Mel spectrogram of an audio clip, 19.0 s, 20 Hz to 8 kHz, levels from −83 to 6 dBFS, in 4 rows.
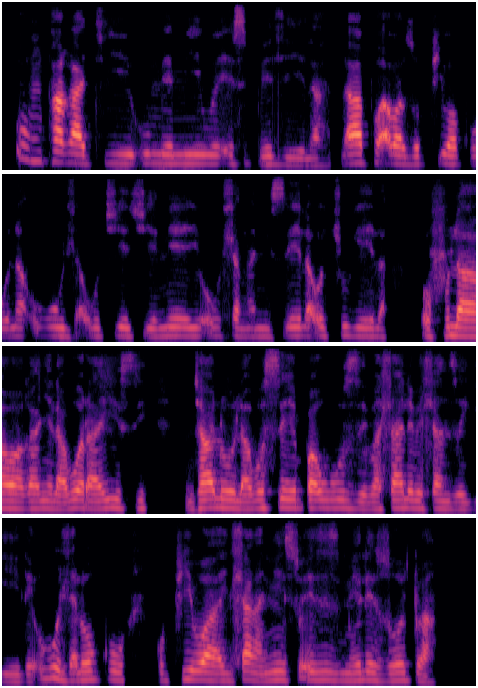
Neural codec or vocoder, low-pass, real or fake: codec, 16 kHz, 6 kbps, DAC; 7.2 kHz; fake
